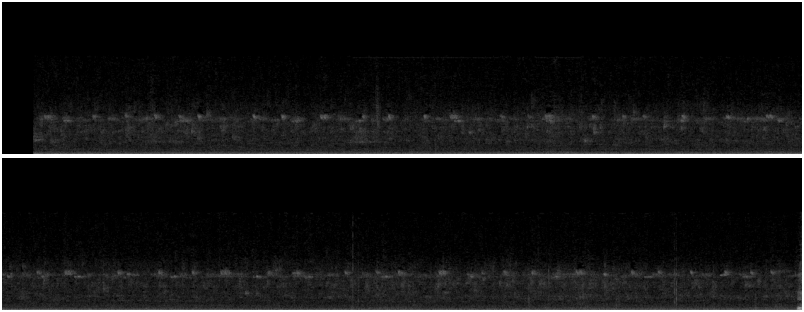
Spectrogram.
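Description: Faint cricket chirping, a steady high chirp repeated about two to three times a second, over a low steady hum of room noise.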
